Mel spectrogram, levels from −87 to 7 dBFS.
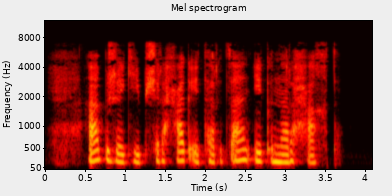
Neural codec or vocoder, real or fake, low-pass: none; real; 7.2 kHz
